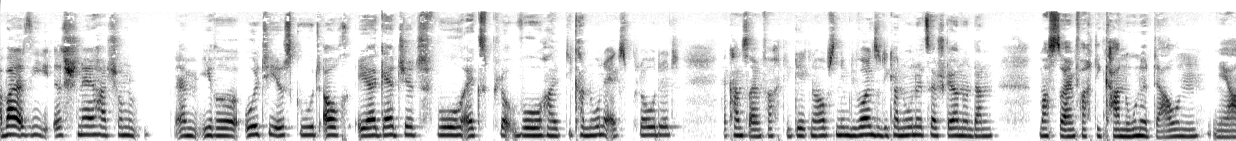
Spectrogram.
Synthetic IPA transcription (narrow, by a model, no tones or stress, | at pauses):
ʔaːbɐziːɪstʃnɛlɦatʃoːn | ʔɛːmʔiːʁəʔʊltʰiɪstɡ̥uːtʰa̰ʊxʔeːɐɡad͡ʒɪtv̥oːʔɛ̰kspʰlo̰voːɦalt̚d̥iːkʰanoːnəʔɛksploːdət | d̥aːkʰanstd̥uaɪnfaχd̥iːɡeːɡnɐɔfsneːməndiːvɔlənzoːdiːkʰanoːnət͡sɛɐʃtøːʁənʊntd̥an | maχst̚d̥uːaɪnfaχd̥iːkʰanoːnəd̥aʊnjaː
